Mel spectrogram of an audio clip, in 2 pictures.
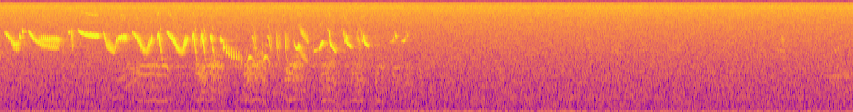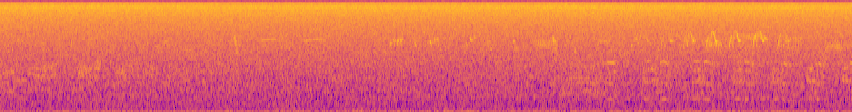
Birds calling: Erckel's Francolin (Pternistis erckelii)
Eurasian Skylark (Alauda arvensis)

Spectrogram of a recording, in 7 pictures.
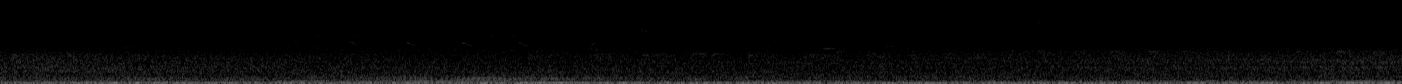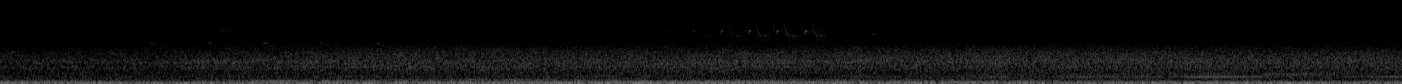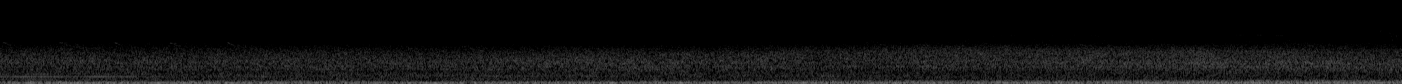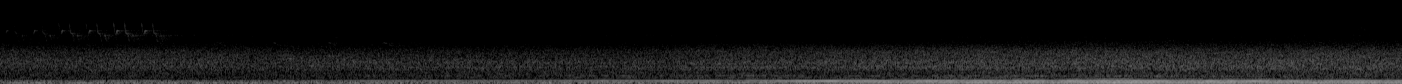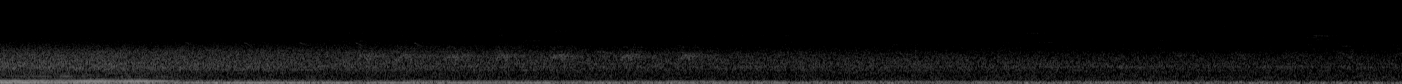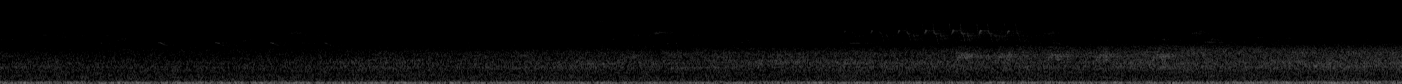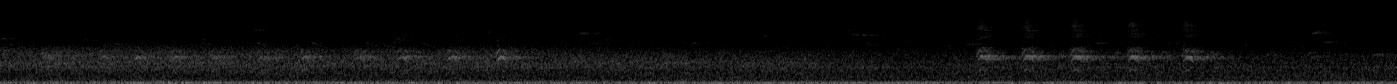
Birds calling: American Crow (Corvus brachyrhynchos)
Northern Cardinal (Cardinalis cardinalis)
Ovenbird (Seiurus aurocapilla)
Gray Catbird (Dumetella carolinensis)

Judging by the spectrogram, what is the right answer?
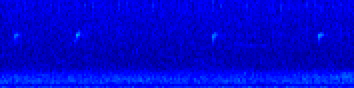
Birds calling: Northern Cardinal (Cardinalis cardinalis)

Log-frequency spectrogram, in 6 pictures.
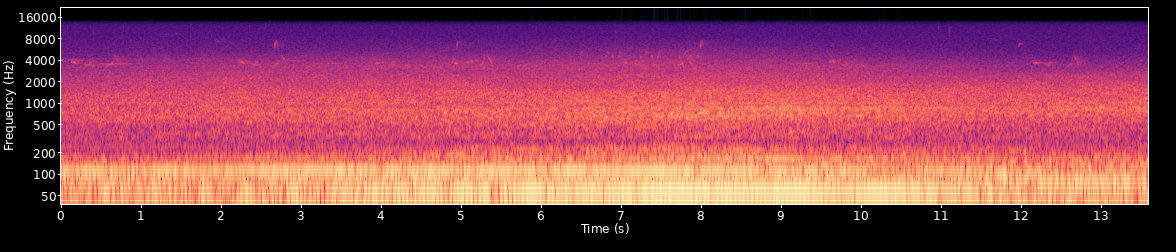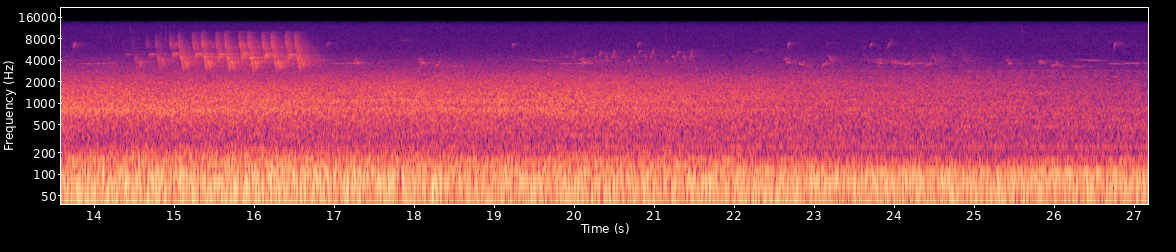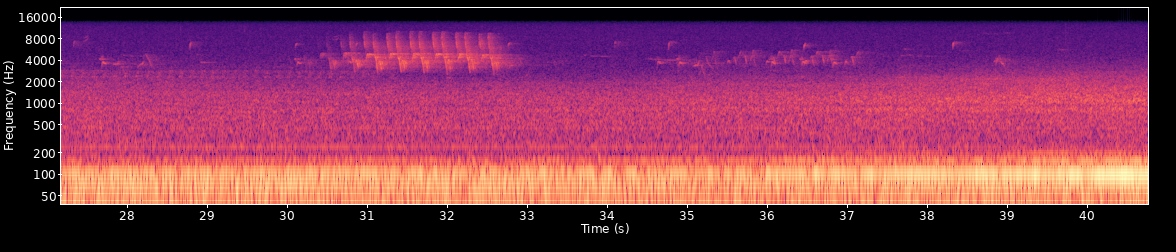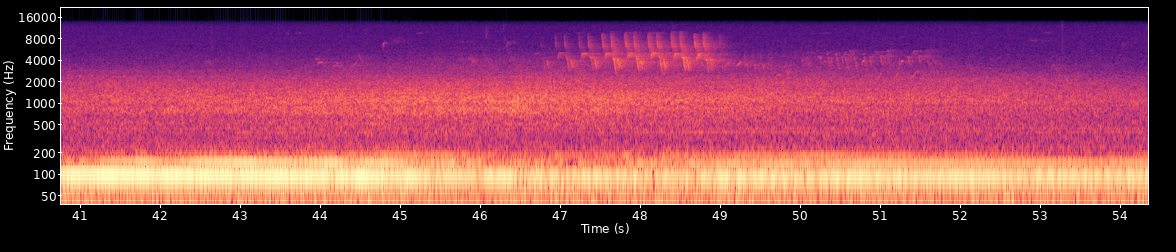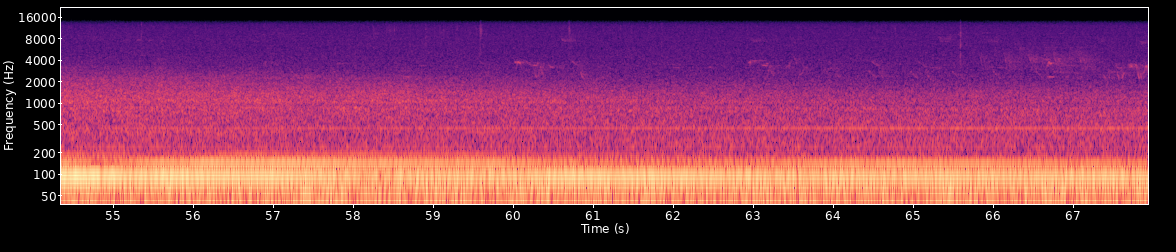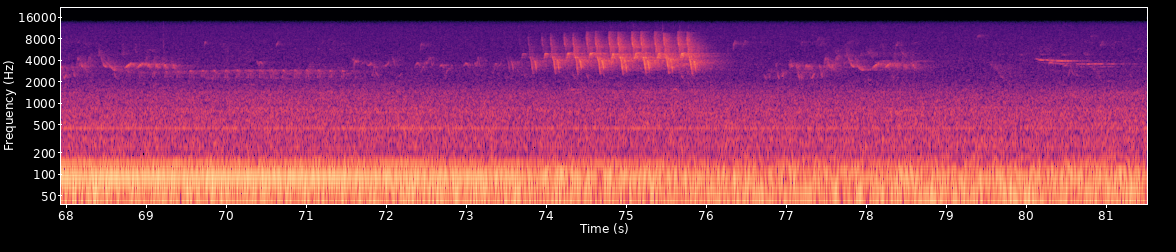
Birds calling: Ovenbird (Seiurus aurocapilla)
Black-capped Chickadee (Poecile atricapillus)
Common Yellowthroat (Geothlypis trichas)
Northern Cardinal (Cardinalis cardinalis)
Purple Finch (Haemorhous purpureus)
Northern Flicker (Colaptes auratus)

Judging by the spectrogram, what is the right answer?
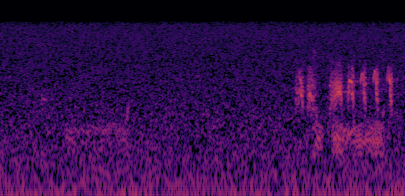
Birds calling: Band-rumped Storm-Petrel (Hydrobates castro)

